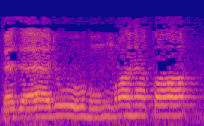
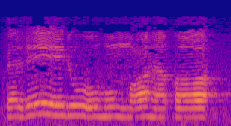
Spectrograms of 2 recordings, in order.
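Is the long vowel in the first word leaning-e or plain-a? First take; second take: plain-a; leaning-e. First: The long vowel is an open 'a' sound. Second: The long vowel leans toward an 'e' sound. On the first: "فله الفتح" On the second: "والمقدم هو الإمالة"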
